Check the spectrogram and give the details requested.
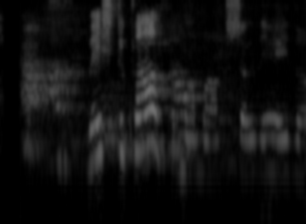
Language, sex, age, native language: Icelandic, male, 8, Icelandic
